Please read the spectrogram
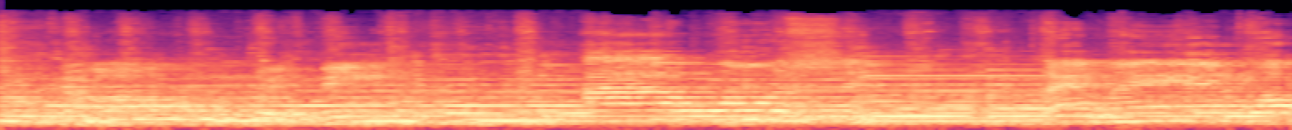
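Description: Live country band playing: strummed acoustic guitars with long held steel-guitar notes, a steady run of music with no pauses.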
